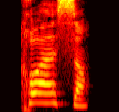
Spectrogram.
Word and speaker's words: croissant: E como a gente viu na aula, o T que aparece no final da palavra não é pronunciado, por isso a gente sempre vai ter croissant.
